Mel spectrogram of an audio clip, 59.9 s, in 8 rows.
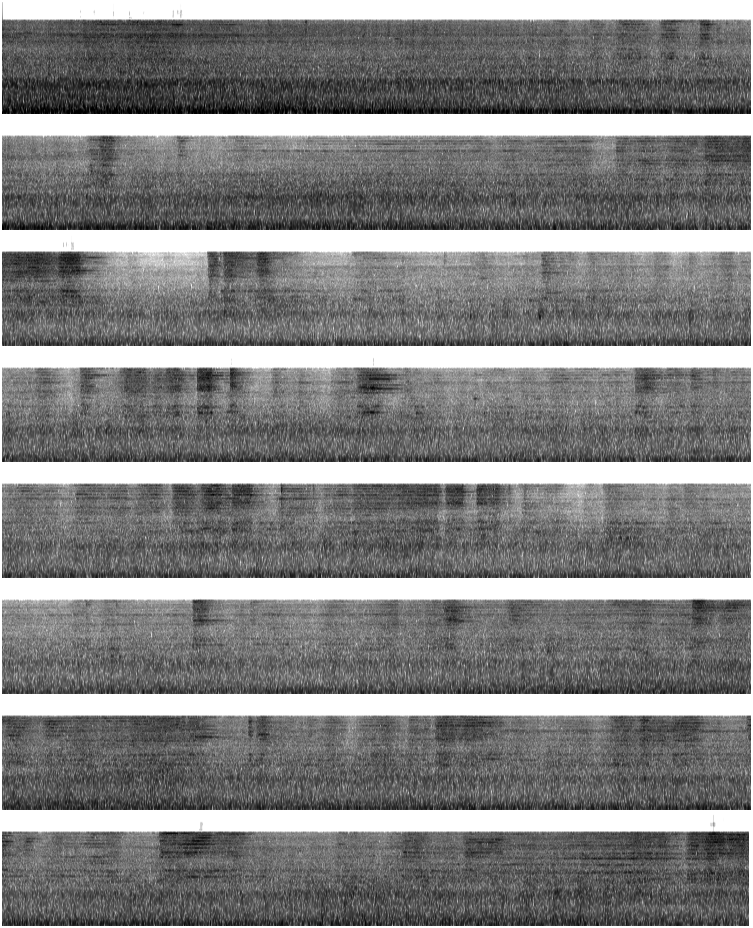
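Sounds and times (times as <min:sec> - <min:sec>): train wheels rumbling on rail: 0:00.0 - 0:59.9
high-pitched wheel squeal: 0:41.1 - 0:50.1, 0:51.0 - 0:55.1, 0:55.9 - 0:59.9.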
